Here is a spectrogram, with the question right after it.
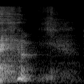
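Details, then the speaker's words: A single short, sharp cough from an adult woman with a lingering cold caught in hot weather, in a small quiet room; cough. "2秒前に私は大丈夫だと言いましたが、また咳が出ます。でも、なぜなら、先週に比べれば大丈夫です"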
